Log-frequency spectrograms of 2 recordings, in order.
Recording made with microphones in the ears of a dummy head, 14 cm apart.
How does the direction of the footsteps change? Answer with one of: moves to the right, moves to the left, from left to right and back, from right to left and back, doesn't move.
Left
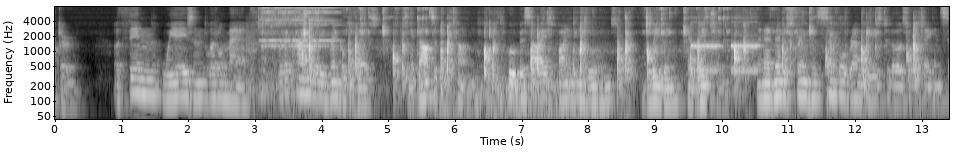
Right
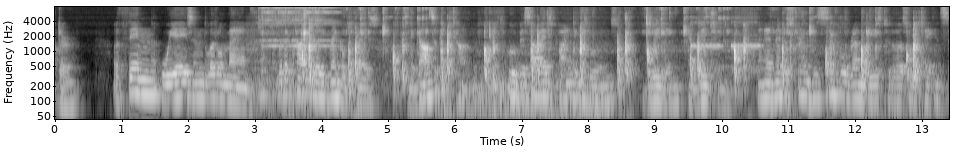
from right to left and back.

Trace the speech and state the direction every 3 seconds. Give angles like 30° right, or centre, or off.
40° right, centre, 30° left, 50° left, 60° left.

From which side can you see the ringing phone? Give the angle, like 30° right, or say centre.
50° left.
